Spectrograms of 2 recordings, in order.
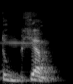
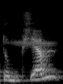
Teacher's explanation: Tubhyam is Mahaprana everywhere. Bha is Mahaprana.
